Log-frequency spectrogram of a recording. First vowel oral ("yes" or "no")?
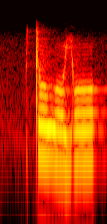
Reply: yes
